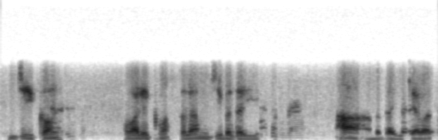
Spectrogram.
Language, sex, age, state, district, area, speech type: Urdu, male, 18-30, Uttar Pradesh, Saharanpur, urban, conversation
